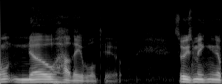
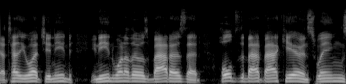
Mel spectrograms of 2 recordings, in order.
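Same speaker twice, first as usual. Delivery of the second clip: put-on high, old-fashioned, old-time ballplayer voice; 5 semitones higher than usual. Speaker imagines Babe Ruth transported to the future: old-timey Babe Ruth voice. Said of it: "like an old timey voice right here".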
